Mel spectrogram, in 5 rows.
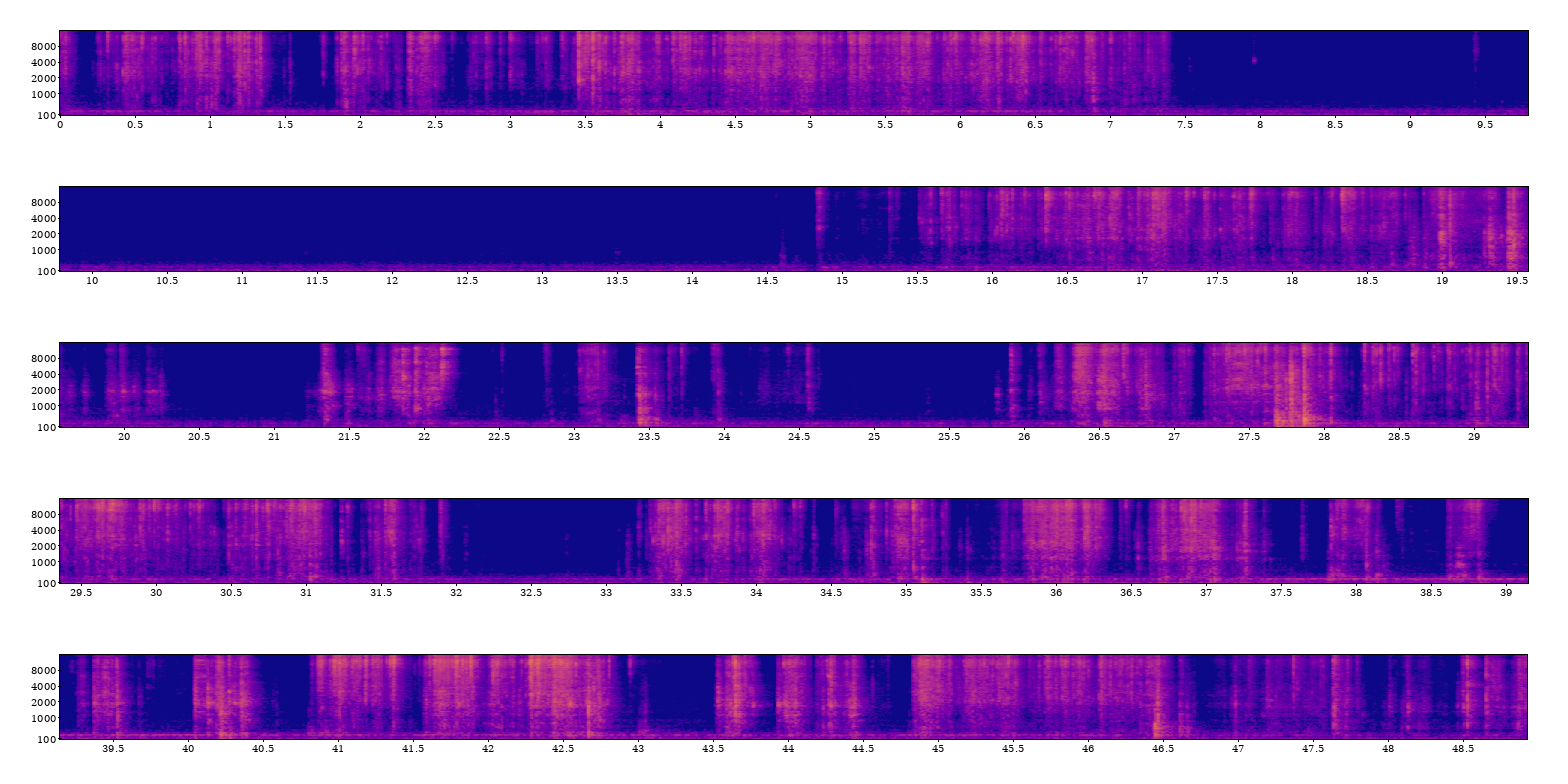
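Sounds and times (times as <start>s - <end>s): packaging crinkling and tearing: 0.0s - 7.4s, 14.8s - 19.8s, 22.8s - 24.6s, 25.9s - 32.0s, 33.2s - 48.9s.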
